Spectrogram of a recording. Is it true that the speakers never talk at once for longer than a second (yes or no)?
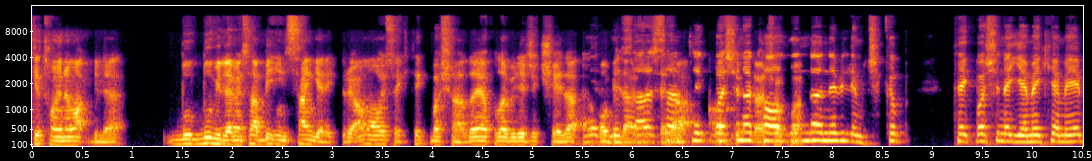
no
